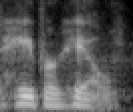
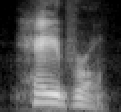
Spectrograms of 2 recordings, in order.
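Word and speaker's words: Haverhill: Most people pronounce it Haver Hill.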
